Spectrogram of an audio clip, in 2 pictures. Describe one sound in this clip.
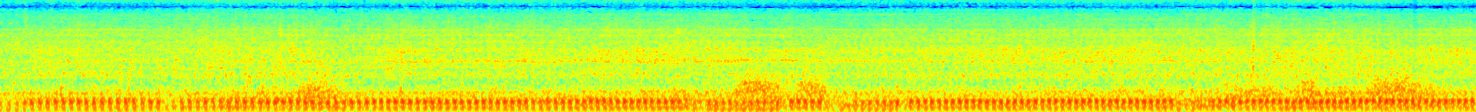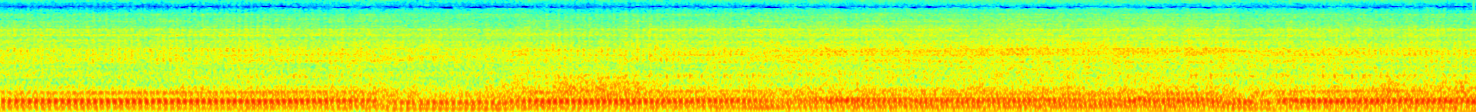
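Tyres crunch and rattle over loose gravel.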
